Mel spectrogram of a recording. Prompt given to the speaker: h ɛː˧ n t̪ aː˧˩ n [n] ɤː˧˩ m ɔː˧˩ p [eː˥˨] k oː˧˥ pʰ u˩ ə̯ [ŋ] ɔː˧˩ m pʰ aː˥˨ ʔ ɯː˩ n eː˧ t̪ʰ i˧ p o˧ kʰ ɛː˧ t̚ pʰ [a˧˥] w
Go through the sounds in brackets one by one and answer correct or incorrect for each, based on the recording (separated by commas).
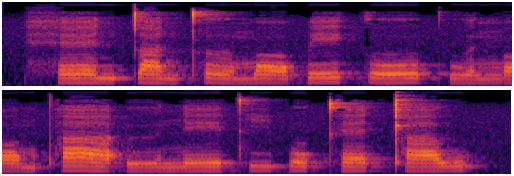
incorrect, incorrect, correct, correct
